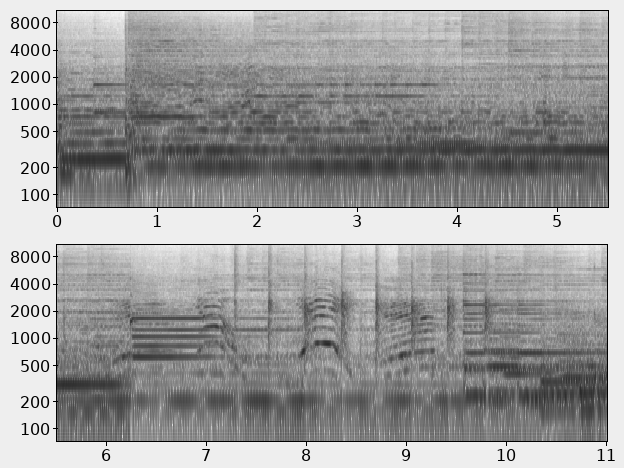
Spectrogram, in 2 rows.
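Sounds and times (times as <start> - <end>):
rock band jamming: 0.0 - 11.0.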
